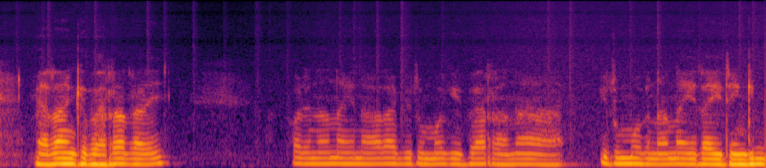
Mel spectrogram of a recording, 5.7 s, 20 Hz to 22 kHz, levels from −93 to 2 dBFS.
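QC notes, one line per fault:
2.19–5.58 s, automatic gain rising: the input falls by about 11 dB, and the automatic gain control gradually raises its gain by about 6 dB in response, so the voice and the room noise swell together over these three seconds.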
